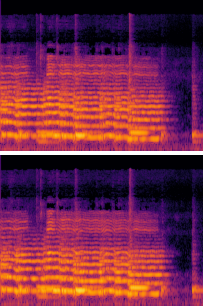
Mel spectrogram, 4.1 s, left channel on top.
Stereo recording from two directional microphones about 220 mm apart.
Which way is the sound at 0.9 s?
30° left (ahead or behind).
